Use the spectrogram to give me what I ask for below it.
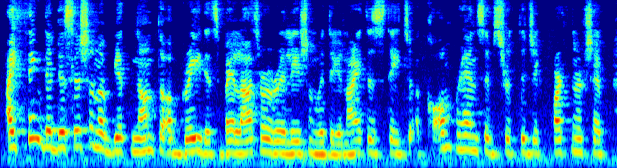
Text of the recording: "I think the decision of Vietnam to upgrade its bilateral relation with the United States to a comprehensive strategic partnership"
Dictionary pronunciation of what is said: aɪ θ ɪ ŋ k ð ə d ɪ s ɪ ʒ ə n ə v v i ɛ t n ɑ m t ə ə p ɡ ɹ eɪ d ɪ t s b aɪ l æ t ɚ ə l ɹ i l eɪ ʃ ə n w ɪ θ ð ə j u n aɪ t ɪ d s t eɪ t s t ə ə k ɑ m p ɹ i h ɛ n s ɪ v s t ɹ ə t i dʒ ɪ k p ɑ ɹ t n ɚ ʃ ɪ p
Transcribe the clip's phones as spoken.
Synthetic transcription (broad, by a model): aɪ θ ɪ ŋ k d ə d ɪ s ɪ ʃ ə n ə v b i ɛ t n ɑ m t ə ə p ɡ ɹ eɪ d ɪ t s b aɪ l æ t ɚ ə l ɹ i l eɪ ʃ ə n w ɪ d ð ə j u n aɪ t ɪ d s t eɪ t s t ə ə k ɑ m p ɹ i h ɛ n s ɪ v s t ɹ ə t i dʒ ɪ k p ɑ ɹ t n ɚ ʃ ɪ p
